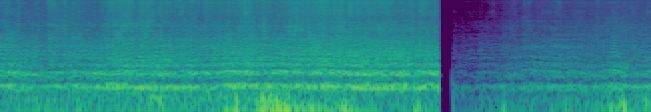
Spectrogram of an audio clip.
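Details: Wild honey bees hum with a steady, low droning buzz that cuts off abruptly and returns fainter.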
